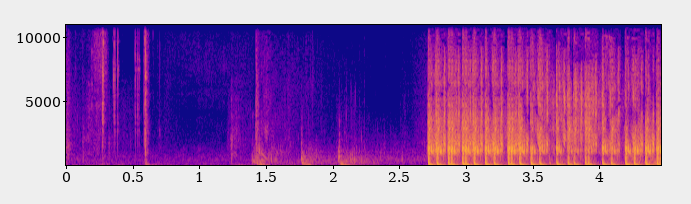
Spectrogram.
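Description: Rapid automatic gunfire in a PUBG match, a dense loud burst taking up the second half after a few scattered single shots and footsteps, with no talk over it.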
